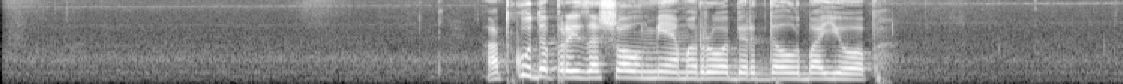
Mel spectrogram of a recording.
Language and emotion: Russian, angry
